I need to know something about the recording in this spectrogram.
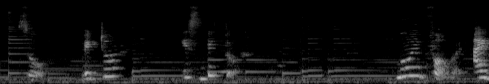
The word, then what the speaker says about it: Victor: the other one um V is B so if your name is Victor it's not pronounced Victor it's Victor like b-i-c-t-o-r-e when when we used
